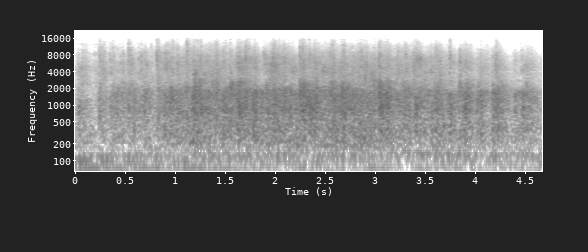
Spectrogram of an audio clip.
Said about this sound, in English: So please, give yourself a round of applause for what it is that you do every day when you go to work.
